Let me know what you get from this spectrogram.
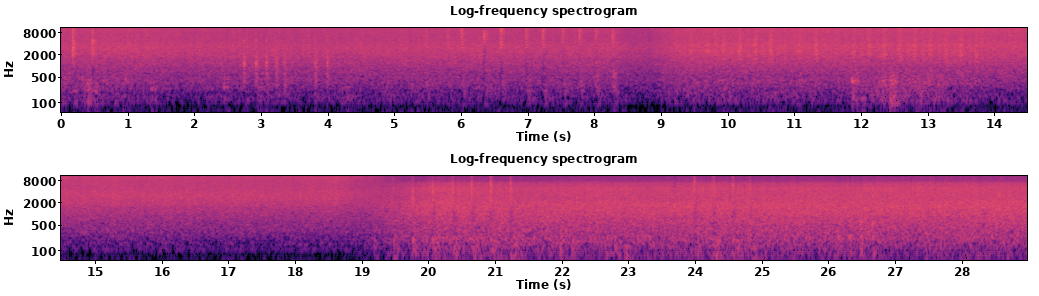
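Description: Steady heavy rain, an even rushing noise that grows louder at about nine seconds and again at about twenty seconds.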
